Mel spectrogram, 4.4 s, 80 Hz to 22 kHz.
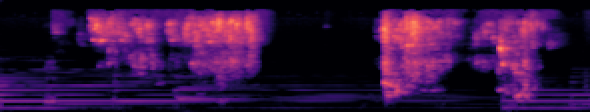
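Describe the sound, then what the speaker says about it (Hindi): Water is poured from a glass into a cooking pot for pasta in two splashing pours, the second shorter, over a low steady electrical hum, with no talking. "अब पास्ता बनाने के लिए यहाँ पे मैंने एक पतीली ले ली है। सबसे पहले इसमें 2 गिलास जितना पानी डाल"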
